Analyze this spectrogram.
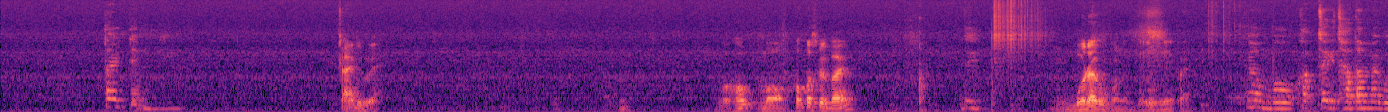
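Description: A man speaks casually close by, in short bursts with pauses.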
